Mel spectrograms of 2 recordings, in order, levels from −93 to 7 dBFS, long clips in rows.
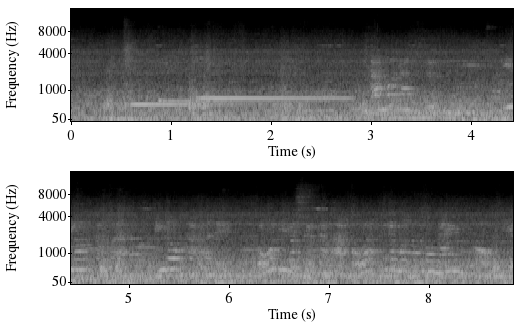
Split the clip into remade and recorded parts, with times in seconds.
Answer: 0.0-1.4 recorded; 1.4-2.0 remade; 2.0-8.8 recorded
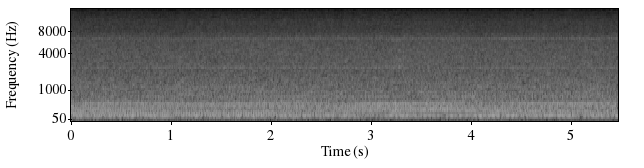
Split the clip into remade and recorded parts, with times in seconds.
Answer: 0.0-3.2 recorded; 3.2-3.7 remade; 3.7-5.5 recorded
